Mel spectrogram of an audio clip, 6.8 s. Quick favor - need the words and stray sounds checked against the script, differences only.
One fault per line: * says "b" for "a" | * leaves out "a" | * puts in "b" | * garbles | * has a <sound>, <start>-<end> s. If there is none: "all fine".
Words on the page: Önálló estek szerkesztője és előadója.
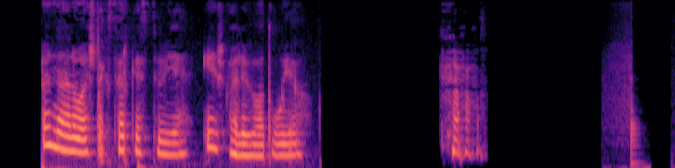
* has a laugh, 4.4-4.9 s
* has a thud, 6.0-6.5 s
